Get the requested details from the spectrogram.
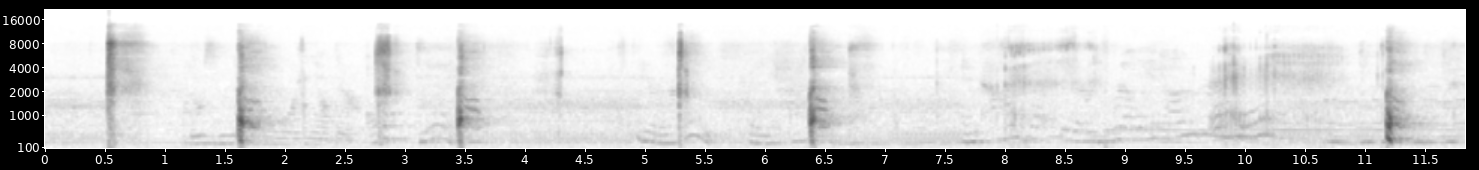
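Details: Voluntary fake coughing by a young boy and his mother: short, deliberate dry coughs traded back and forth in a small room.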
